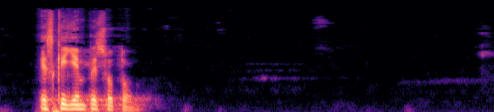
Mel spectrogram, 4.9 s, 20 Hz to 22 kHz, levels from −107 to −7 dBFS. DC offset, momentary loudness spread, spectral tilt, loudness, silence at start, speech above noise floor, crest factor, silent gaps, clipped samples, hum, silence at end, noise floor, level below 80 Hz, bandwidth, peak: under 0.1%; 11 LU; -5.5 dB/octave; -18 LUFS; 0.4 s; 69 dB; 22 dB; none; under 0.1%; none; 3.55 s; -86 dBFS; -42 dBFS; 15 kHz; -2 dBFS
